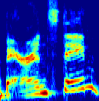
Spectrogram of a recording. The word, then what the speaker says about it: Berenstain: It's spelled with an A. It's an A, not an E. I remember growing up and seeing it with an E all my life, and it was always Berenstain Bears.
